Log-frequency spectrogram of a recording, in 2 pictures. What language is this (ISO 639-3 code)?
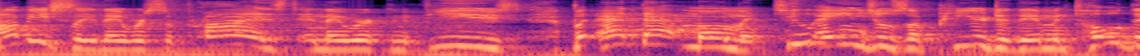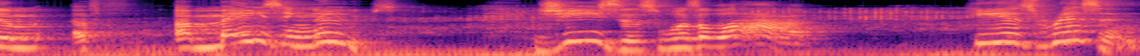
eng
